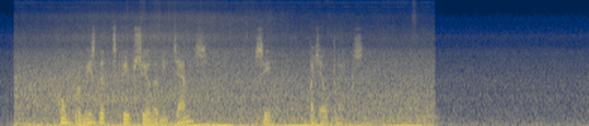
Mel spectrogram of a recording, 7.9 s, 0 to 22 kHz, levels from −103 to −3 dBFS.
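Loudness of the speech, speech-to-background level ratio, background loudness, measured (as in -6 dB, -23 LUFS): -25.5 LUFS, 6.0 dB, -31.5 LUFS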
